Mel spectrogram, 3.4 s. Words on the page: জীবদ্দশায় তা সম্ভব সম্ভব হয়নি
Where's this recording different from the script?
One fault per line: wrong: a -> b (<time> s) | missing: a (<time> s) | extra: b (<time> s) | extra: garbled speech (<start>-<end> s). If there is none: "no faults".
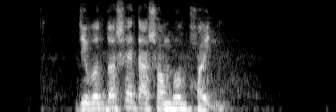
missing: সম্ভব (1.8 s)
